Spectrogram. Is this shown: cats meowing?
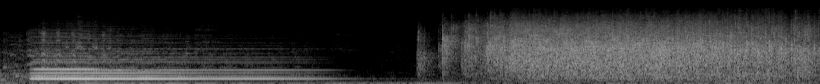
no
